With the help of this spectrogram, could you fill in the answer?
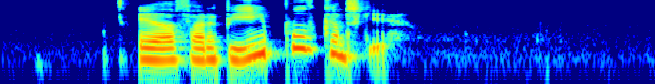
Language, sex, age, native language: Icelandic, female, 20-29, Icelandic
